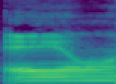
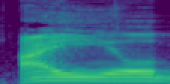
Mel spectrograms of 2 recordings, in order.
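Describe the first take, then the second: First: The name sounds like the word 'ale'. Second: The name does not sound like 'ale'. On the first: The speaker calls it wrong. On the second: The speaker calls it right.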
